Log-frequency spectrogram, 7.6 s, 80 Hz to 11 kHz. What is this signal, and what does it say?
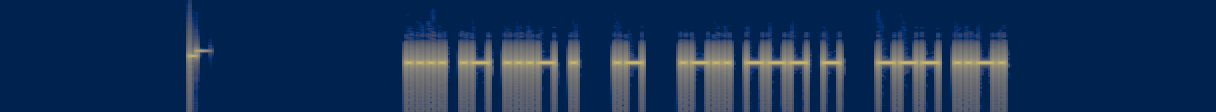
Morse code, heard as a keyed tone, about 34 wpm, 700 Hz. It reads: HAVE A LOT OF
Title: Sets of 4 Words 35wpm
